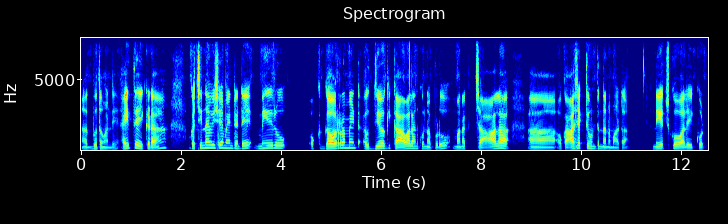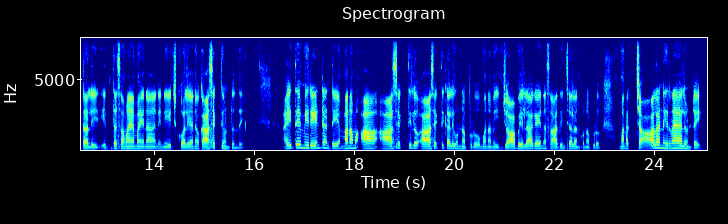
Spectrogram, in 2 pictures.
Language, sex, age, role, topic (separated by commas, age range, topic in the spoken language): Telugu, male, 25-29, host, ఒకే నిర్ణయం గురించి మళ్లీ మళ్లీ ఎక్కువగా ఆలోచిస్తూ మనశ్శాంతి ఎందుకు కోల్పోతాం?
